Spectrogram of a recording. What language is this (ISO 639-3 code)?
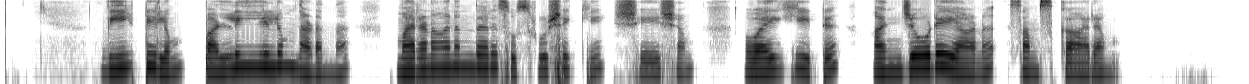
mal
